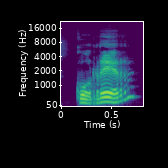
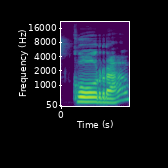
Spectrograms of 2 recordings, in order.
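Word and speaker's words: córrer: la pronunciación no es correr ni corra ni nada no sino que es corra fijaros en la acentuación Vale entonces corra lo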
